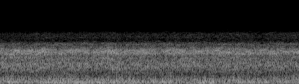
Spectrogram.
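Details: Huge flock of snow geese on spring migration in Canada, April, at sunrise as they leave the water for feeding fields, makes a constant roar of overlapping honks so dense no single call stands out.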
